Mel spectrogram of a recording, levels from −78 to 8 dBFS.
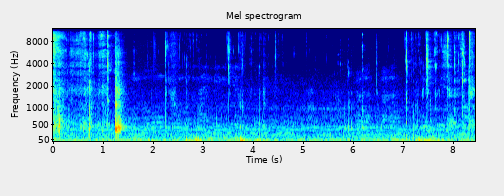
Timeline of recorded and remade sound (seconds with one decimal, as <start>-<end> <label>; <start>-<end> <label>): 0.0-8.5 recorded

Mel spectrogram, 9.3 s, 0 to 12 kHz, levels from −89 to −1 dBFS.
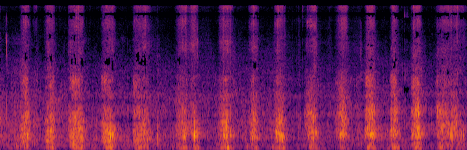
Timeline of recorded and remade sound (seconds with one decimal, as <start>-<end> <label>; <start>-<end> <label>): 0.0-3.6 recorded; 3.6-4.7 remade; 4.7-5.6 recorded; 5.6-7.2 remade; 7.2-9.3 recorded

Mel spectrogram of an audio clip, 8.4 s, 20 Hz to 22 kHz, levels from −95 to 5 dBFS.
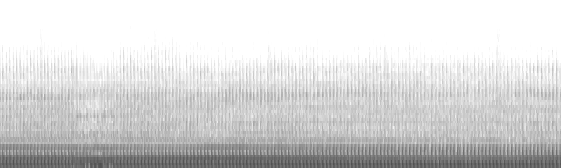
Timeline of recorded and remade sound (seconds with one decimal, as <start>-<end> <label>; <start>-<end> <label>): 0.0-1.1 recorded; 1.1-1.7 remade; 1.7-8.4 recorded

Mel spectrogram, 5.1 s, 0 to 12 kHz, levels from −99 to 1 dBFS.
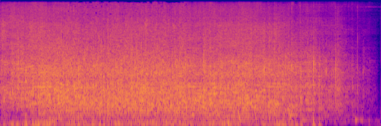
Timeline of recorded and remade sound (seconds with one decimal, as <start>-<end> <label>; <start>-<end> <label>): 0.0-0.8 remade; 0.8-2.5 recorded; 2.5-5.1 remade

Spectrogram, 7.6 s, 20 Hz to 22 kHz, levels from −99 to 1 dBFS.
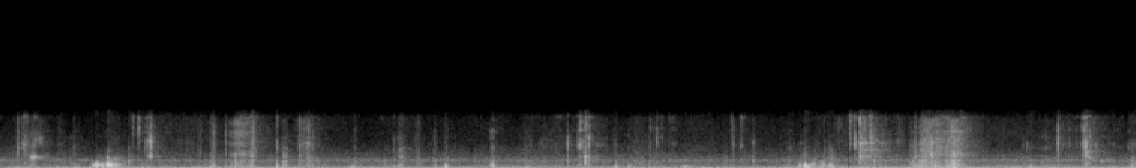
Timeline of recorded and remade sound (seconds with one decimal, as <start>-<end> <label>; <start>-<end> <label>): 0.0-0.8 remade; 0.8-7.6 recorded

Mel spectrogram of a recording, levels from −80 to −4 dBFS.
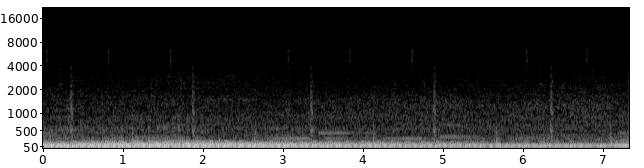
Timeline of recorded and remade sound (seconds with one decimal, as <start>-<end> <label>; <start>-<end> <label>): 0.0-0.5 recorded; 0.5-3.2 remade; 3.2-7.3 recorded

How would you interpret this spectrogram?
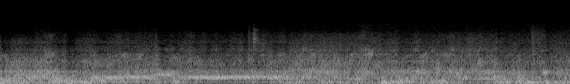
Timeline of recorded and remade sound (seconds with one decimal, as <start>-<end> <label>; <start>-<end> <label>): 0.0-5.7 remade

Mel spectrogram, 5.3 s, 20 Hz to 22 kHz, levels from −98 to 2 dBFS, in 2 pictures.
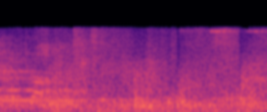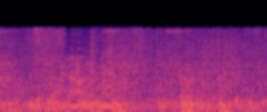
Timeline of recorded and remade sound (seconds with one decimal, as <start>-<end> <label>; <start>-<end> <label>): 0.0-3.2 recorded; 3.2-3.8 remade; 3.8-5.3 recorded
